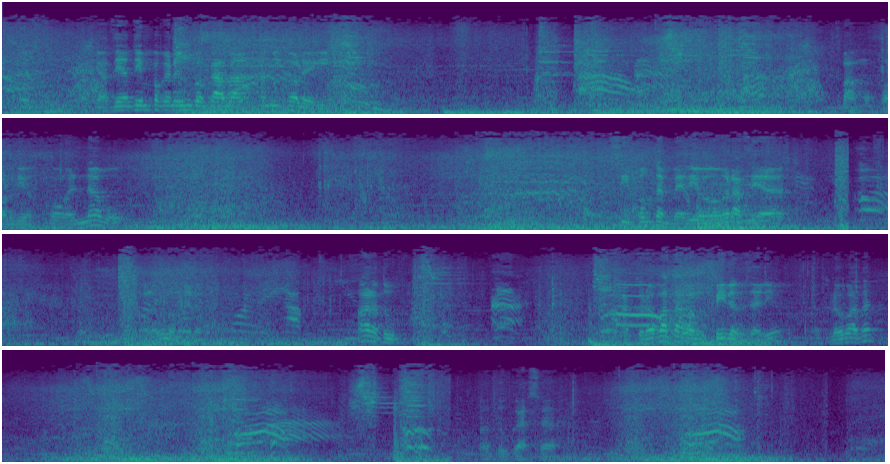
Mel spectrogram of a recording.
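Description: Fire spells burst and roar in quick blasts.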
